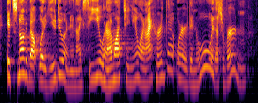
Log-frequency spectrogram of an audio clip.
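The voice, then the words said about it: Imitates a scolding woman's voice. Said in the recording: “I'm imitating this woman that I saw in Leicester Square that was telling us all we're going to hell ... It has that same ring, that same voice”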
